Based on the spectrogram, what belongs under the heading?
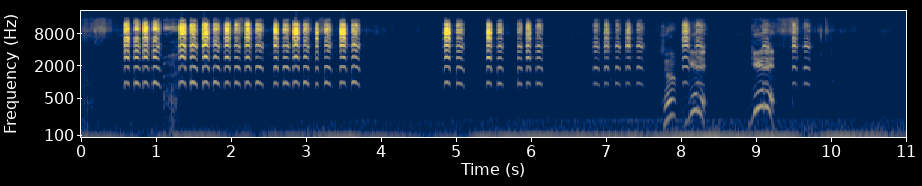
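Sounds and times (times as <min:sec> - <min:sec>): squeaky dog toy squeaking: 0:00.6 - 0:03.8, 0:04.8 - 0:06.2, 0:06.8 - 0:08.4, 0:09.0 - 0:09.8.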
